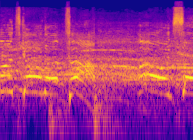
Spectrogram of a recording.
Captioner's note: crowd cheering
